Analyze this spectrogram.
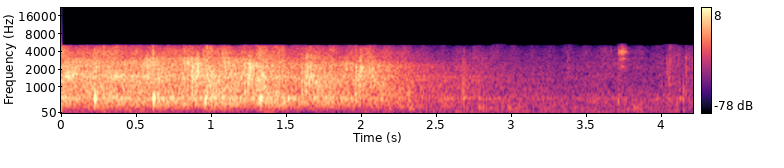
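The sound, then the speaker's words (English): Audience applause welcoming a speaker who is to describe Vermont's single-payer healthcare law. Brisk clapping holds for about two seconds, then dies away, leaving a few scattered claps. “Let's put our hands together and welcome.”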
